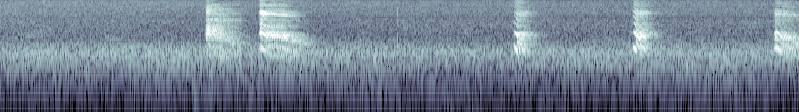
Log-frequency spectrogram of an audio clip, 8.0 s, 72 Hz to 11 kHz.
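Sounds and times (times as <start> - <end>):
Western jackdaw calling in a garden in the UK: 2.0 - 3.2, 5.1 - 5.5, 6.3 - 6.8, 7.7 - 7.9.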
